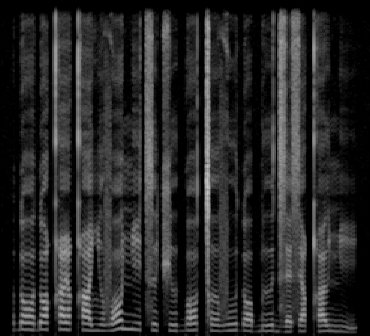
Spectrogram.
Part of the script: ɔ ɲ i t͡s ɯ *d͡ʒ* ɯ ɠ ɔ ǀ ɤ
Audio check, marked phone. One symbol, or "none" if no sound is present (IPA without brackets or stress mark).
t͡ʃ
